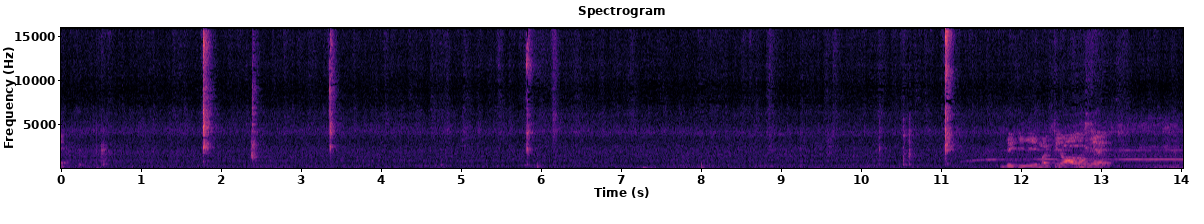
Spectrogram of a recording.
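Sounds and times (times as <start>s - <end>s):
sharp plastic clicks: 1.7s - 2.5s.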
